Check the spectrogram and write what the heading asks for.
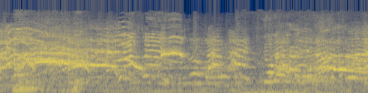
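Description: Many young children shouting and squealing at once, their excited voices overlapping in a crowded burst of noise that eases briefly in the middle.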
